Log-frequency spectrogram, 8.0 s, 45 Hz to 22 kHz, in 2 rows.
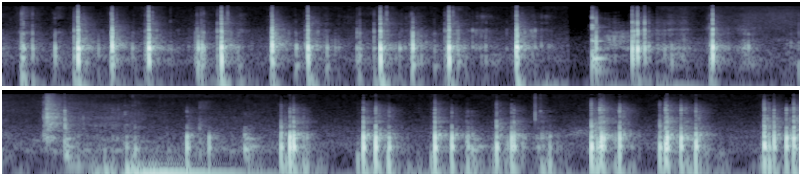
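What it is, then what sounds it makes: Cardboard box, hollow. A small, hollow, purple printed cardboard box is held close to the mic and tapped with fingernails. There are 32 quick, dry taps with a hollow mid-pitched knock, and a brief, softer rubbing swell partway through.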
